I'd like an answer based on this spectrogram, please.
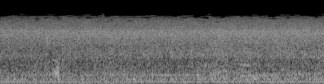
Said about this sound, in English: Running water. It's just really pretty.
